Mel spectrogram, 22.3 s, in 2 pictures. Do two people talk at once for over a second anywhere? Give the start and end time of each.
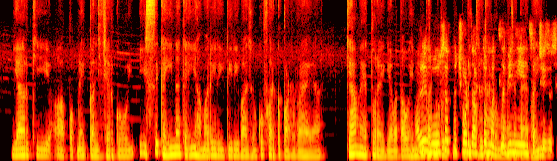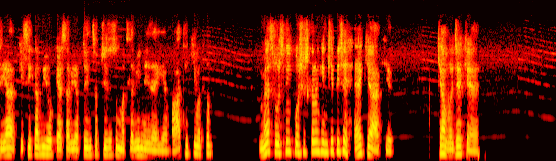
8.3-10.9

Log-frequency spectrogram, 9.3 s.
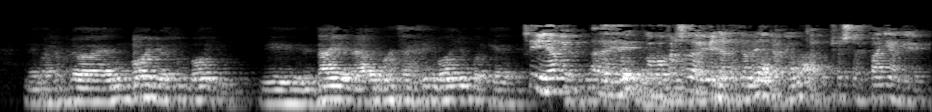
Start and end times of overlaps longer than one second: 5.8-8.1

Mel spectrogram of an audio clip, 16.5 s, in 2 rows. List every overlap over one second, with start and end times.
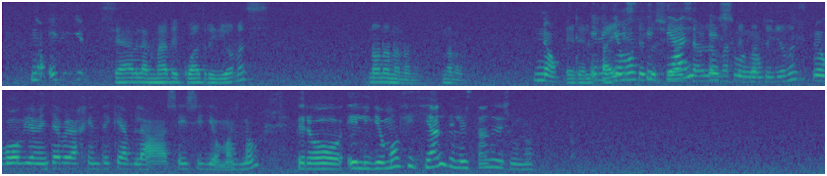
5.9-7.6

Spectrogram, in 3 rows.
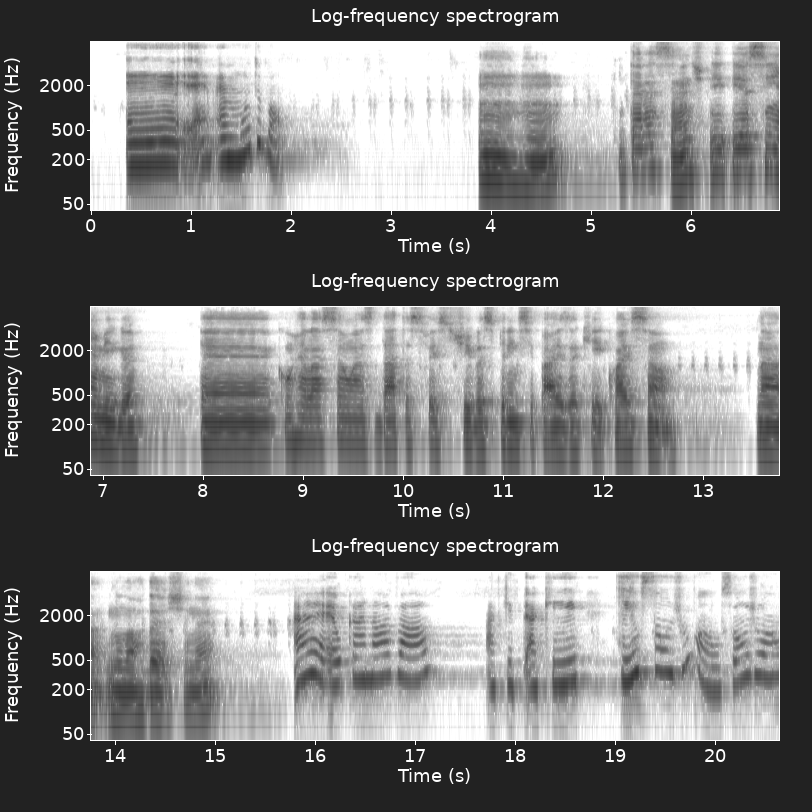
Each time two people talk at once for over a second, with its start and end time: none

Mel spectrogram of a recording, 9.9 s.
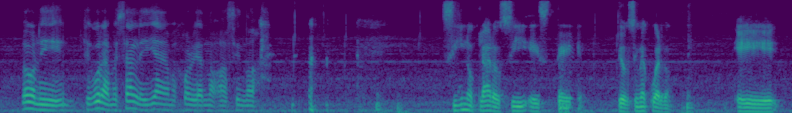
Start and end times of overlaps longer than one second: none

